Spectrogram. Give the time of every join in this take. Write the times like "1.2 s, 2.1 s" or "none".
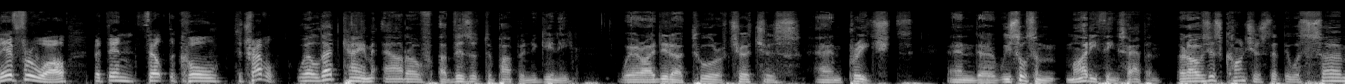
2.3 s, 2.9 s, 8.0 s, 11.7 s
